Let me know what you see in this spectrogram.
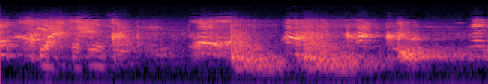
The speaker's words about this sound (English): Hey, wait a minute. Yeah, he's coughing.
